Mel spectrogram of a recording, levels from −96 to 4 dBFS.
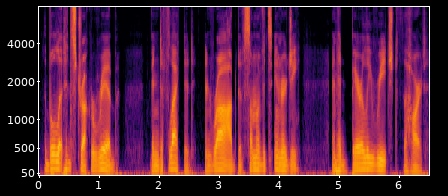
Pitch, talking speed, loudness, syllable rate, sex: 100 Hz, 195 wpm, -18 LUFS, 5.9 syllables/s, male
